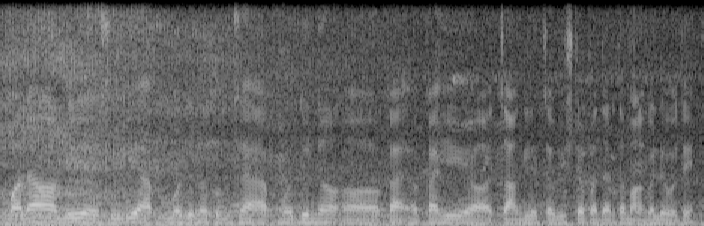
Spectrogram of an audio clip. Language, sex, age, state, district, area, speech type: Marathi, male, 18-30, Maharashtra, Thane, urban, spontaneous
